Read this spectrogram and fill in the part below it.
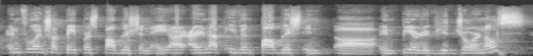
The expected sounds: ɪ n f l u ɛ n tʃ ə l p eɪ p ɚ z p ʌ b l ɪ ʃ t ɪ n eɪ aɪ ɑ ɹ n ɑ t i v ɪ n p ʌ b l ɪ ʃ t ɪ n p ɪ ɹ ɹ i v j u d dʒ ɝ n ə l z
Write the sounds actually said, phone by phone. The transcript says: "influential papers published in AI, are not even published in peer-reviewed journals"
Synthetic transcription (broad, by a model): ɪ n f l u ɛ n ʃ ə l p eɪ p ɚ s p ʌ b l ɪ ʃ t ɪ n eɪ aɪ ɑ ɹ n ɑ t i v ɪ n p ʌ b l ɪ ʃ t ɪ n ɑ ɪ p ɹ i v j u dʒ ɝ n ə l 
